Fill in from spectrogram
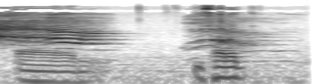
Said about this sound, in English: But he's over in his playpen, supposed to be sleeping, but practicing his yelling and screaming.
